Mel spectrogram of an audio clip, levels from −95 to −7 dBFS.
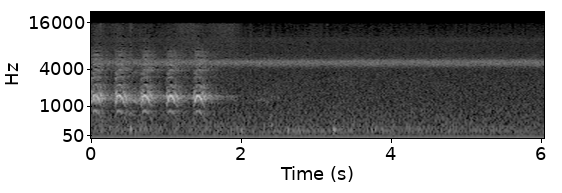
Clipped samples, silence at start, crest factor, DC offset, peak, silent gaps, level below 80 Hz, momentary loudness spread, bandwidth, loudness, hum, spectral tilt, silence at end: under 0.1%; 0 s; 22 dB; under 0.1%; -18 dBFS; none; -78 dBFS; 14 LU; 16 kHz; -38 LUFS; none; -0.5 dB/octave; 0 s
